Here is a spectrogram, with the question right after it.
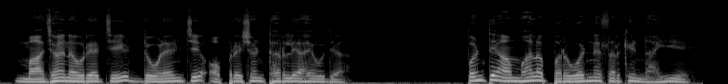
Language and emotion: Marathi, sad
